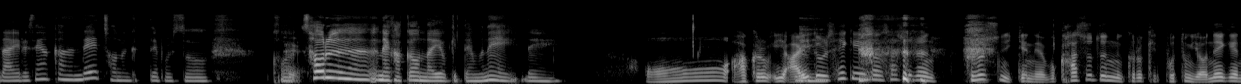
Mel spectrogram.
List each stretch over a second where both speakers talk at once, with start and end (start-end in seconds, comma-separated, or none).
none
